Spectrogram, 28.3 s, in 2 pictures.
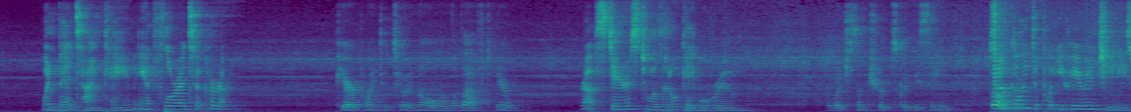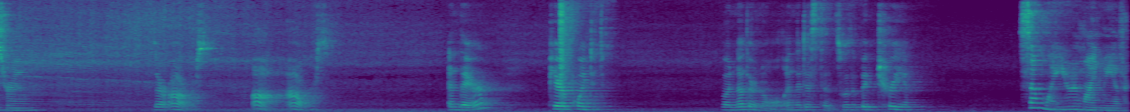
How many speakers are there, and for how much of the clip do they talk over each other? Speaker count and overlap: two, about 2%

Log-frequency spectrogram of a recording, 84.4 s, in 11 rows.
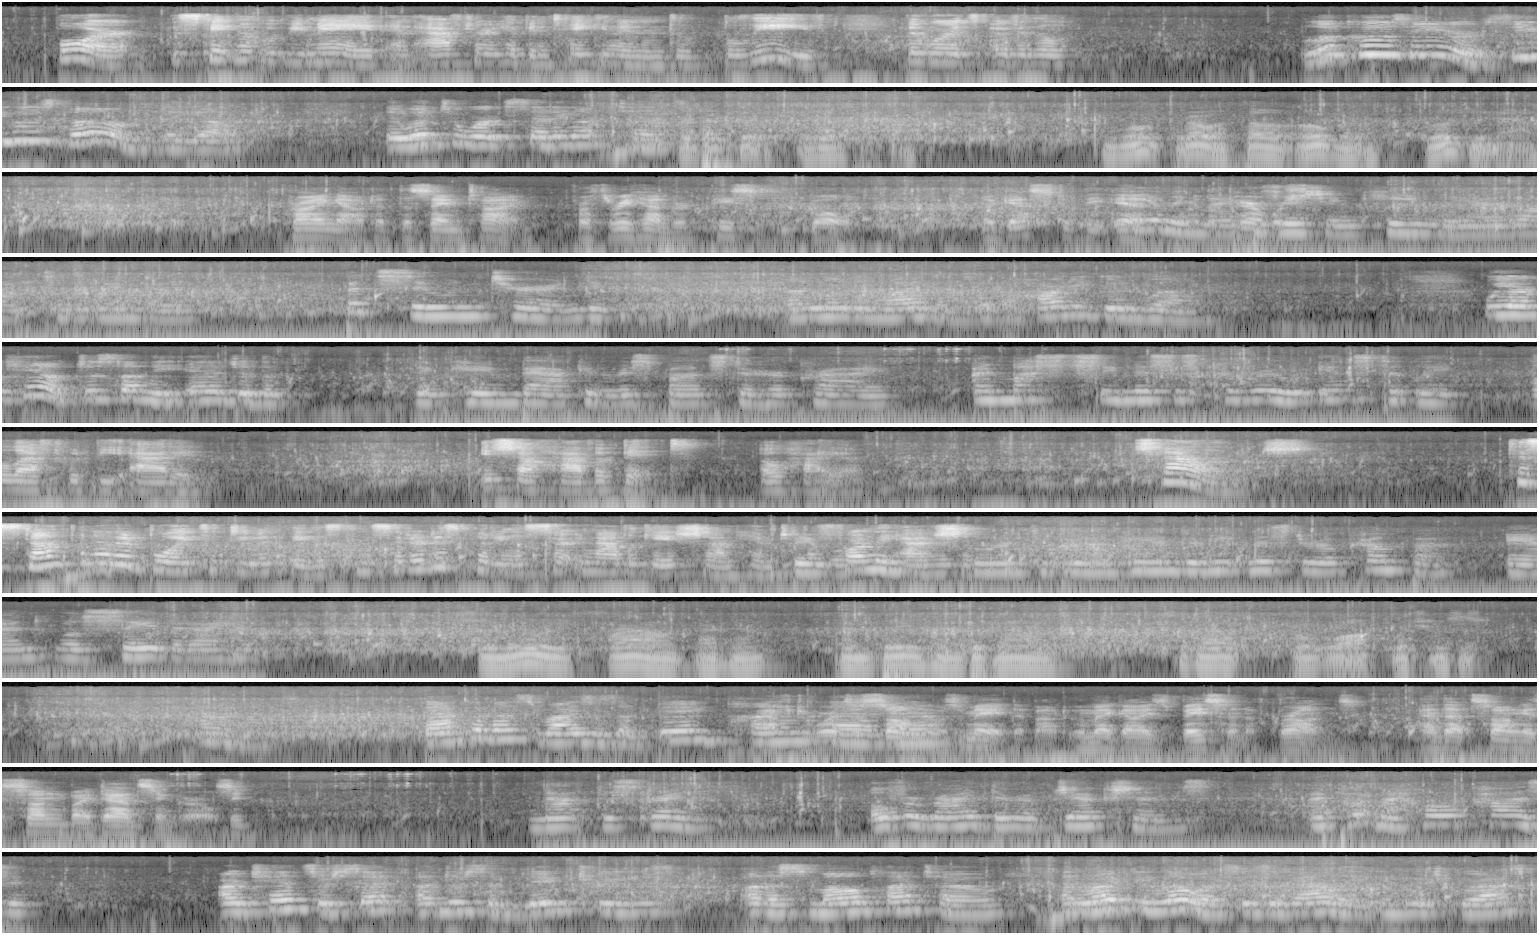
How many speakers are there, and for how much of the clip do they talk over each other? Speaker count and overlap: five, about 4%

